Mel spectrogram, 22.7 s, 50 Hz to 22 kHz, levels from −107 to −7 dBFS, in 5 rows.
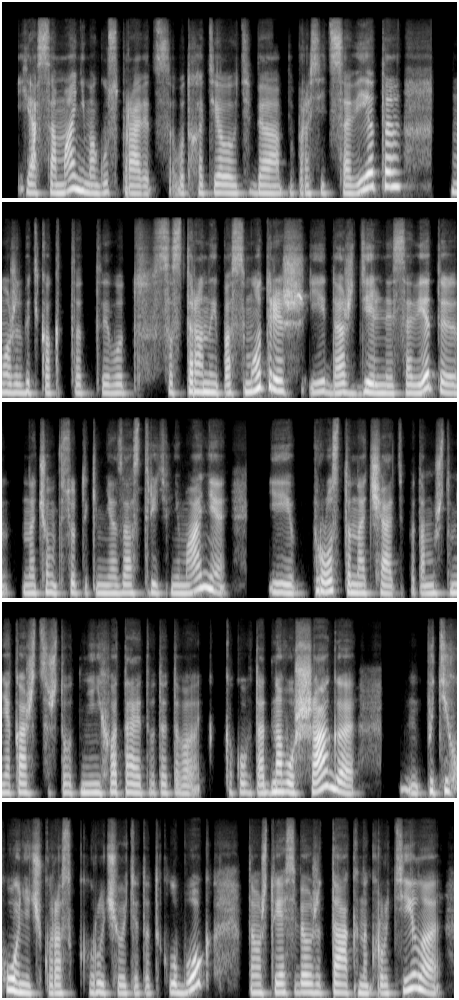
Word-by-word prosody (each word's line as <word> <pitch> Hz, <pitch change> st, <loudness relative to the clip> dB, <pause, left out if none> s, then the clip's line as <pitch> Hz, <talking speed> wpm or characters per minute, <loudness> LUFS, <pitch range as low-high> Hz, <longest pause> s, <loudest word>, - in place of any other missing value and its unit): я 180 Hz, -8 st, -1 dB
сама 170 Hz, +7 st, +1 dB
не 225 Hz, -4 st, +5 dB
могу 165 Hz, 0 st, -3 dB
справиться. 155 Hz, -4 st, -4 dB
Вот 160 Hz, -, -8 dB
хотела 165 Hz, 0 st, -2 dB
у -, -, -3 dB
тебя 160 Hz, -1 st, -3 dB
попросить 160 Hz, +1 st, -8 dB
совета, 275 Hz, -, +3 dB, 0.5 s
может 175 Hz, -2 st, -2 dB
быть 165 Hz, -1 st, -5 dB
как-то 165 Hz, 0 st, -6 dB
ты 165 Hz, +1 st, -9 dB
вот 165 Hz, 0 st, -7 dB
со -, -, -5 dB
стороны 180 Hz, +1 st, +2 dB
посмотришь 200 Hz, -, +3 dB
и 190 Hz, +2 st, -2 dB
дашь 170 Hz, -1 st, +1 dB
дельные 165 Hz, 0 st, +2 dB
советы. 165 Hz, -, +1 dB
На 165 Hz, 0 st, -3 dB
чем 170 Hz, 0 st, -2 dB
всё-таки 165 Hz, -1 st, -7 dB
мне 160 Hz, 0 st, -1 dB
заострить 165 Hz, 0 st, -4 dB
внимание 200 Hz, -, +2 dB, 0.4 s
и 175 Hz, -3 st, 0 dB, 0.2 s
просто 200 Hz, -2 st, +1 dB
начать. 160 Hz, -2 st, +1 dB
Потому 155 Hz, +1 st, -5 dB
что 160 Hz, +2 st, -4 dB
мне 170 Hz, 0 st, -1 dB
кажется, 165 Hz, -2 st, 0 dB
что 170 Hz, 0 st, -4 dB
мне 175 Hz, 0 st, -1 dB
не 175 Hz, -, -1 dB
хватает 175 Hz, -1 st, -1 dB
вот 175 Hz, 0 st, -10 dB
этого 155 Hz, -1 st, -5 dB, 0.2 s
какого-то 175 Hz, -1 st, -4 dB
одного 185 Hz, +1 st, +3 dB
шага, 185 Hz, -, +7 dB, 0.4 s
м, 185 Hz, -10 st, -7 dB
потихонечку 195 Hz, -3 st, +2 dB
раскручивать 160 Hz, 0 st, -2 dB
этот 155 Hz, +1 st, -9 dB
клубок. 180 Hz, -, +2 dB, 0.3 s
Потому 170 Hz, 0 st, -1 dB
что 175 Hz, +2 st, 0 dB
я 175 Hz, -, +3 dB
себя 175 Hz, +1 st, 0 dB
уже 170 Hz, -1 st, -1 dB
так 170 Hz, +1 st, +1 dB
накрутила, 165 Hz, +10 st, +1 dB
170 Hz, 150 wpm, -23 LUFS, 160-180 Hz, 0.5 s, шага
